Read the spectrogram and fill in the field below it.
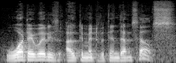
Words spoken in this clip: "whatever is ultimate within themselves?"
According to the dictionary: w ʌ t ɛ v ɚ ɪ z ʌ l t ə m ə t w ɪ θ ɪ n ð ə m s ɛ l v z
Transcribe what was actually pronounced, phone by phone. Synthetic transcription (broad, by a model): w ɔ t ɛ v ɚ ɪ z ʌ l t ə m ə t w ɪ t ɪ n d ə m s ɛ l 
